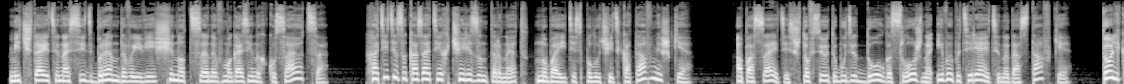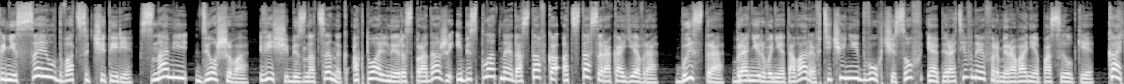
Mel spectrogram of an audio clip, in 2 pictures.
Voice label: аудиореклама запись голоса; бренда SALE 24; монтаж сведение ролика

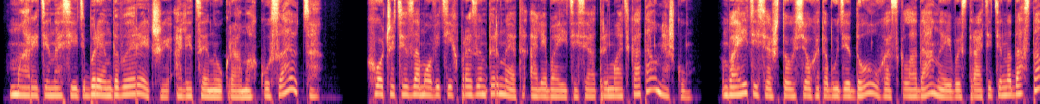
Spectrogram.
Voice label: локализация аудиорекламы для республики Беларусь запись голоса; бренда SALE 24; монтаж сведение ролика

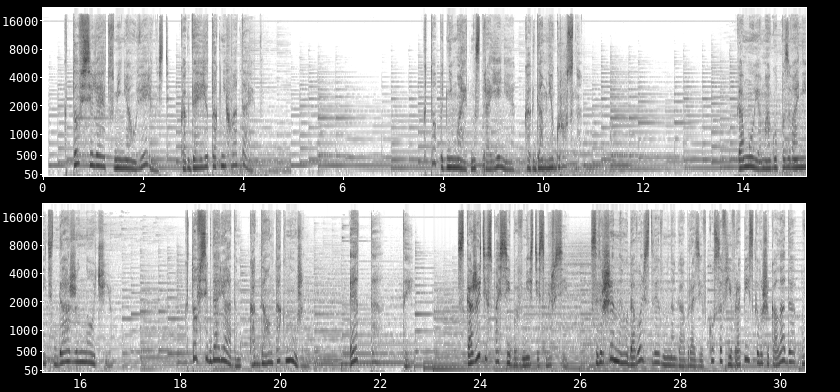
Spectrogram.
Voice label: ТВ РЕКЛАМА

